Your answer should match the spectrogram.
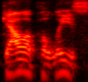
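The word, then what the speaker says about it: Gallipolis: that bridge connects um is gallopolis is the way it's pron pronounced I know uh West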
